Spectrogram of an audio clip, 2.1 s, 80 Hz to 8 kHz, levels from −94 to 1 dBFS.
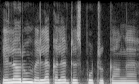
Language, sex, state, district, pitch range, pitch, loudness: Tamil, female, Tamil Nadu, Nilgiris, 215-255 Hz, 240 Hz, -14 LUFS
